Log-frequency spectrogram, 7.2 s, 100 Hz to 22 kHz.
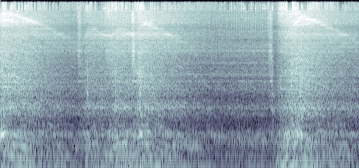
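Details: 1999 GMC Safari 4.3 V6 Vortec idling with steady rumble and breathy sucking hiss that swells and fades; poor 11.7 mpg, starts and runs fine, no codes, carb cleaner spray no idle change; owner suspects intake/vacuum leak, none found.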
